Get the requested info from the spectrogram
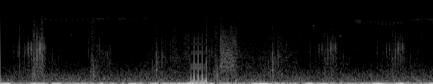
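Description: Footsteps of a person walking in shoes, irregular knocks about every half second with a heavier thud about two seconds in, over a steady low rumble.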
